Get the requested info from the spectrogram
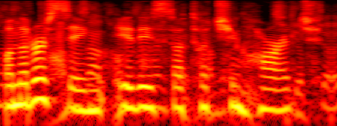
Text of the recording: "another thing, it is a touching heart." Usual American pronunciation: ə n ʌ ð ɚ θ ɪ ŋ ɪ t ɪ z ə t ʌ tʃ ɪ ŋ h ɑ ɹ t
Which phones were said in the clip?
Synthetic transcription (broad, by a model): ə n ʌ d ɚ s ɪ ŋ ɪ t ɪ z ə t ʌ tʃ ɪ ŋ h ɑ ɹ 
